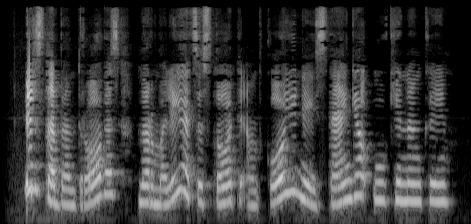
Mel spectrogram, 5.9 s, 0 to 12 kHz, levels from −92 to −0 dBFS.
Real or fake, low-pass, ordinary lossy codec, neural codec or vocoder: real; 10.8 kHz; AAC, 32 kbps; none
